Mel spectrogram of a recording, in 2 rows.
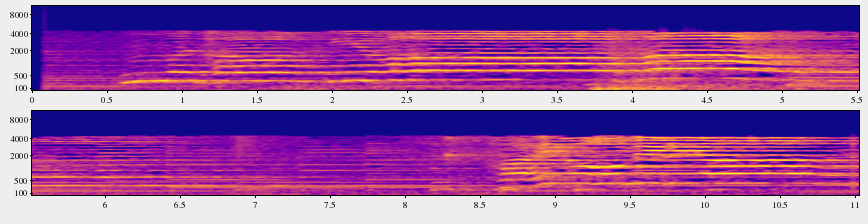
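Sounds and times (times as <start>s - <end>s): acoustic guitar: 0.1s - 11.0s
woman singing a folk song: 0.6s - 11.0s.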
